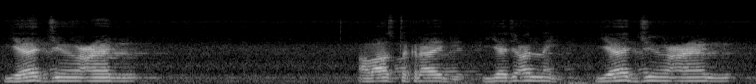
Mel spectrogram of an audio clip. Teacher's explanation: یج جیم پر قلقلہ ہوگا، یجعل آواز ٹکرائے گی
